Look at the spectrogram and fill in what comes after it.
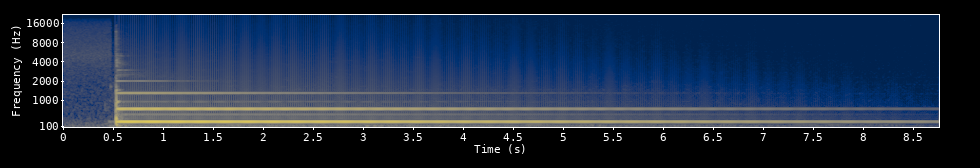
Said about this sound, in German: Ja, dann ertönt gleich der Gong und du kannst nach dem Gong die Augen öffnen und dich ein wenig strecken.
